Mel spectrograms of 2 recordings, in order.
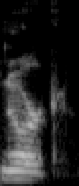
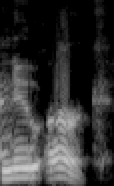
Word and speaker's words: Newark: newark newark california or something but it's just newark newark all right if you guys say so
